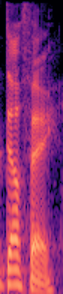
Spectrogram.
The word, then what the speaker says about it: Delphi: Delphi or Delphi? Well, Delphi, it's pronounced a couple different ways, but you can say Passage at Delphi.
